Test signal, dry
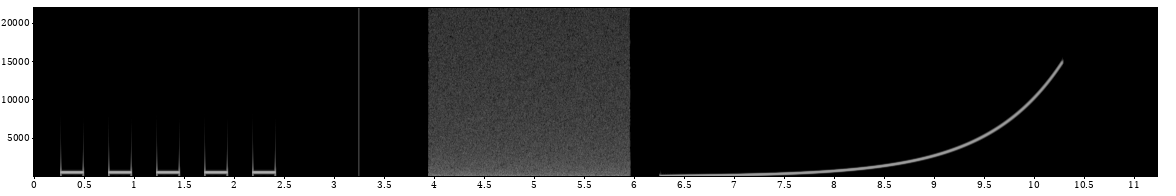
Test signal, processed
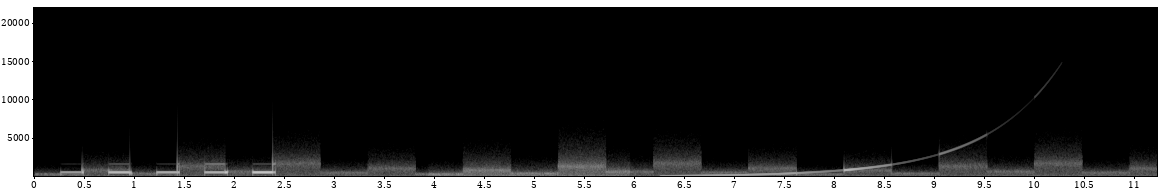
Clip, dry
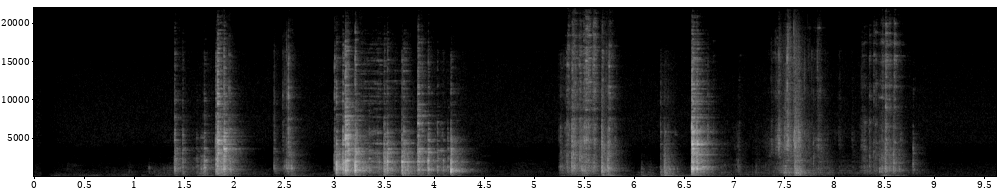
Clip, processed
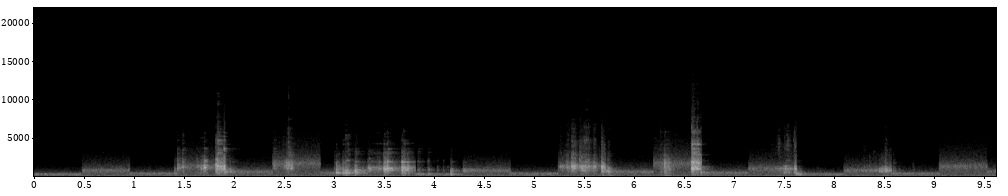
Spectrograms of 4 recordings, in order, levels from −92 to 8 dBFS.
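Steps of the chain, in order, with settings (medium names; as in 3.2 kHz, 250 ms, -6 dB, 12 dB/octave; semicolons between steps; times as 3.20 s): transient shaper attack -1 dB, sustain -5 dB; saturation -22.5 dBFS; added noise pink -53 dBFS; step-sequenced low-pass 2.1 Hz 300–1700 Hz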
